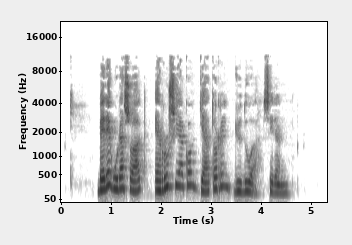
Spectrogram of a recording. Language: Basque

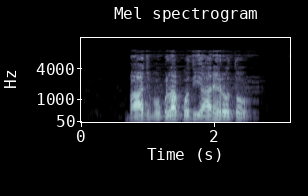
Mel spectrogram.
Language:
Gurgula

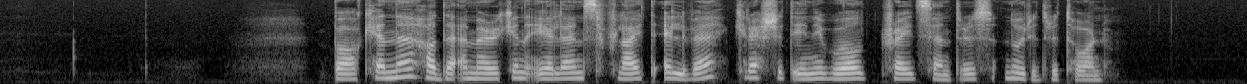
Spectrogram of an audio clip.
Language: Norwegian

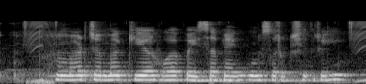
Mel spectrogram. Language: Bhojpuri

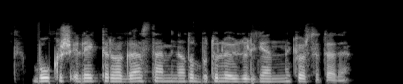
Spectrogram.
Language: Uzbek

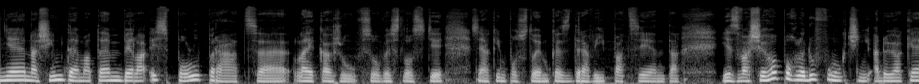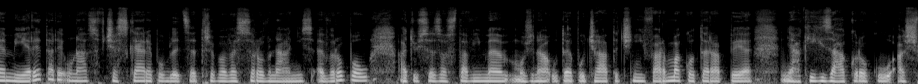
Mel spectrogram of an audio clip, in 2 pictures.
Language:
Czech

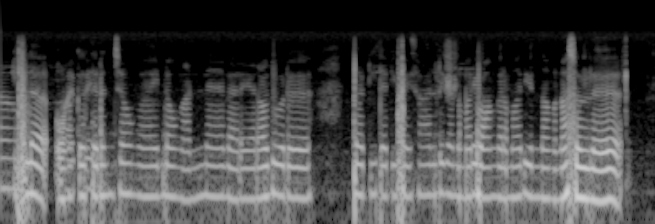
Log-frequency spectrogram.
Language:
Tamil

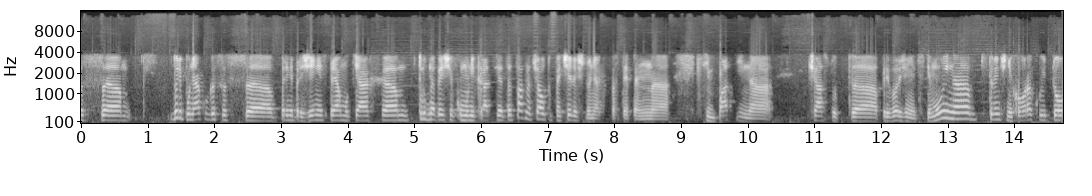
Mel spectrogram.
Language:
Bulgarian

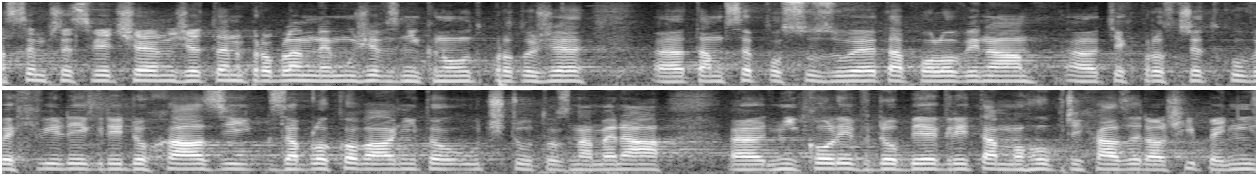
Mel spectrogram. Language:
Czech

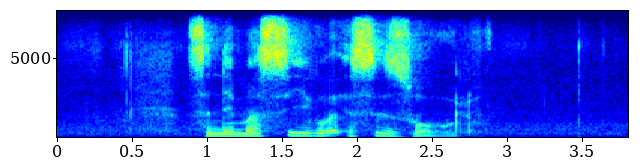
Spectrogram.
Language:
Swati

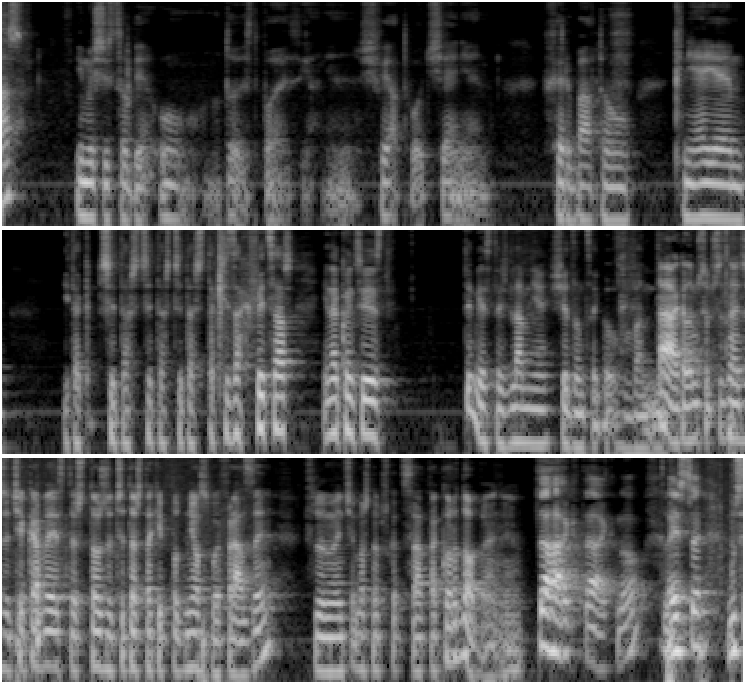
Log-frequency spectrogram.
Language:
Polish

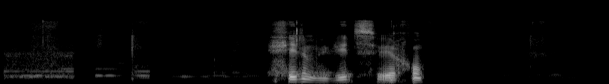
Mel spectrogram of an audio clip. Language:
Russian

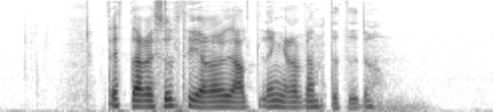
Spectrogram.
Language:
Swedish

